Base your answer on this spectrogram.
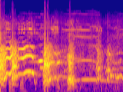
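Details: Siberian Husky puppies at feeding time giving loud, harmonic whining yelps in quick bursts, about one every half second, several voices overlapping with rising and falling pitch.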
